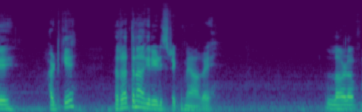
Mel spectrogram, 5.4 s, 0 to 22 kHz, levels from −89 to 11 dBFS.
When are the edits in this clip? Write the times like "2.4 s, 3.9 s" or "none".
none

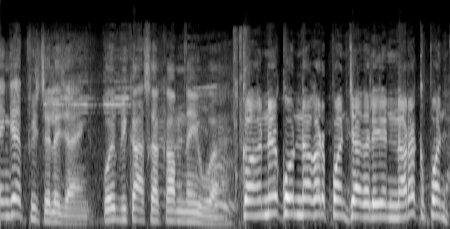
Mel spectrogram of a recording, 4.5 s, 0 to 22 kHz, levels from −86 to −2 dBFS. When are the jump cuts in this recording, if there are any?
2.4 s

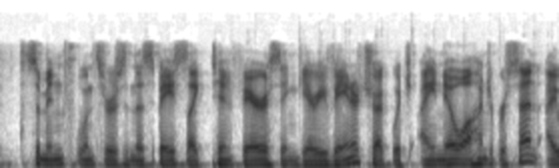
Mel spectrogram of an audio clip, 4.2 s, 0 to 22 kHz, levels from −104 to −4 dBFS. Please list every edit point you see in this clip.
none

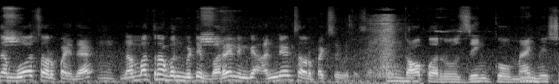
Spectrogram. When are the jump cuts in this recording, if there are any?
3.7 s

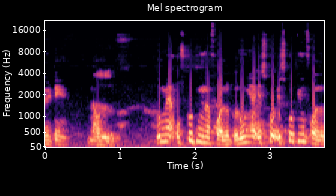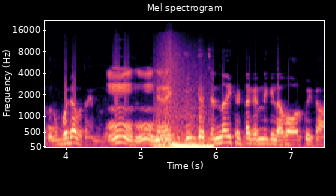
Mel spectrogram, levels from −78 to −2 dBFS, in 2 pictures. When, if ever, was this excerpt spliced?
5.5 s

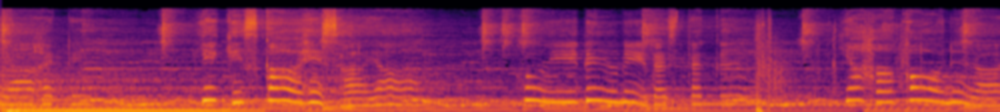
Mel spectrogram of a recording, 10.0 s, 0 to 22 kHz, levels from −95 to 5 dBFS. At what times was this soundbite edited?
4.5 s

